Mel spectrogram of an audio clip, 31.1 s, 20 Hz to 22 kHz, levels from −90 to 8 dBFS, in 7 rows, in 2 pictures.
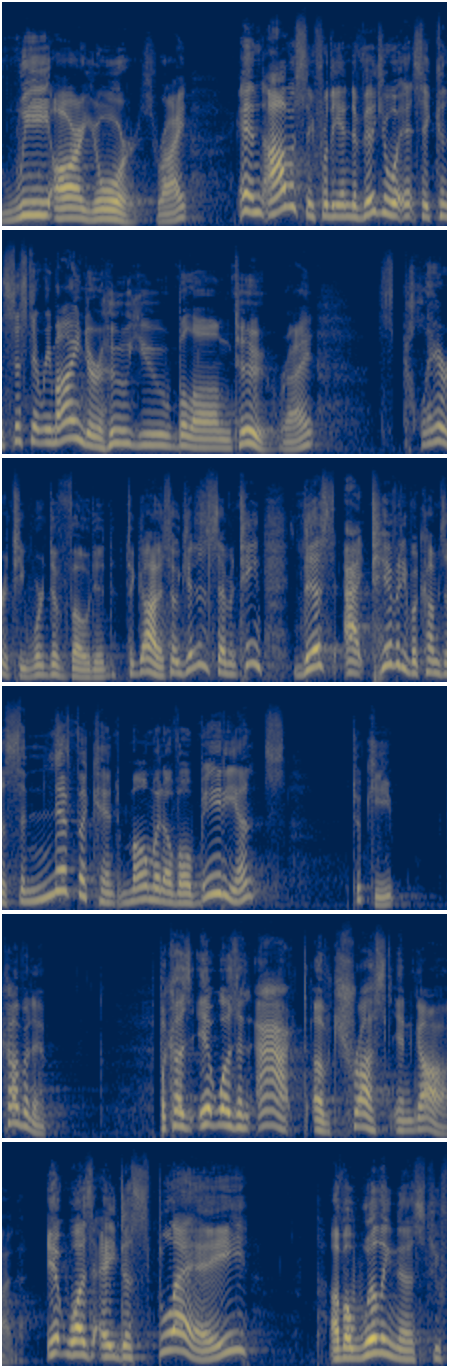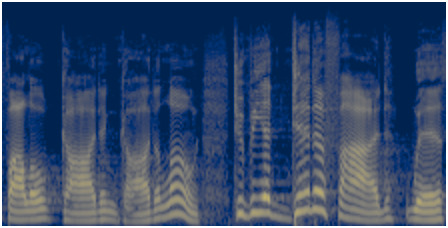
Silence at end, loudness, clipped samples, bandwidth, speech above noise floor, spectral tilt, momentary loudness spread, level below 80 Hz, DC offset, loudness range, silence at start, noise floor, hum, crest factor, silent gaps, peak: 0 s; -27 LUFS; under 0.1%; 15.5 kHz; 46 dB; -5 dB/octave; 13 LU; -76 dBFS; under 0.1%; 7 LU; 0 s; -73 dBFS; none; 22 dB; none; -6 dBFS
